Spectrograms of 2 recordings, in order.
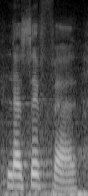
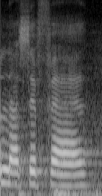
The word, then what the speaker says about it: laissez-faire: fellow let us find a know it's simply laissez-faire I'm telling you why it comes from a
